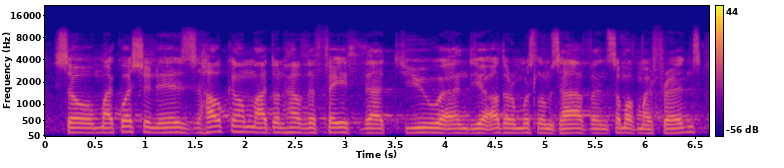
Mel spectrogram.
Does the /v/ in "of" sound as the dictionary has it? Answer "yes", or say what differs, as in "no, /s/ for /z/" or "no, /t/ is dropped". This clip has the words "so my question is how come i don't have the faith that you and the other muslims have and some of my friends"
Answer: yes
